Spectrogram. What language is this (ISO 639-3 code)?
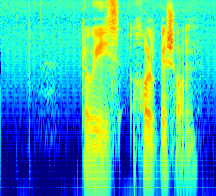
swe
